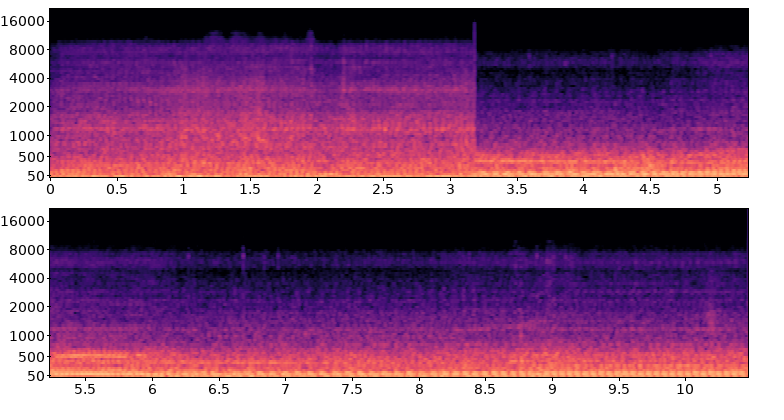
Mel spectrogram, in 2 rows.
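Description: Motorcycle riding sound: wind rush over the engine of a Kawasaki Ninja 650 parallel-twin sportbike. About three seconds in the sound changes abruptly to a steadier engine drone, whose pitch rises and falls briefly around the middle.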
